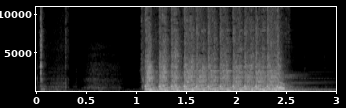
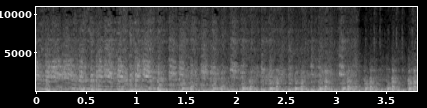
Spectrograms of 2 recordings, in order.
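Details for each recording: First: 24-volt diesel generator after days of negative-Fahrenheit temperatures: labored cranking about four turns a second for under two seconds, stops without firing; suspected dead battery from cold, started with two 12 V jump packs. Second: Diesel 24-volt generator in freezing weather, started with two 12-volt jump packs after the battery died: it catches and settles into a steady, even clatter at constant speed with no misfire. It is running normally.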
